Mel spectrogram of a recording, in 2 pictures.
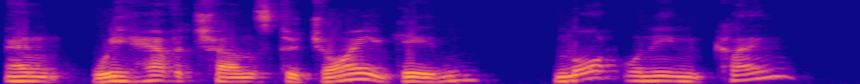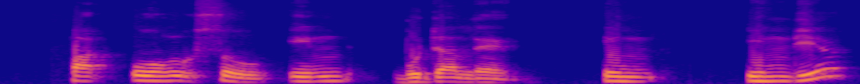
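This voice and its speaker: A man with a Malaysian accent speaks as a volunteer at an informal talk, sharing personal anecdotes. His voice is mellow and relaxed, at a middling pitch. His phrasing is halting and often circles back to repeat itself. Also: low-quality recording. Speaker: volunteer speaker at an online Buddhist charity talk.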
